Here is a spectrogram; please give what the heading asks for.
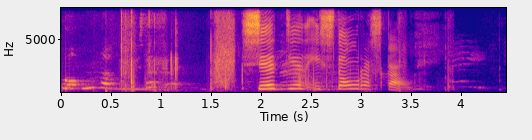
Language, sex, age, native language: Icelandic, female, 9, Icelandic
